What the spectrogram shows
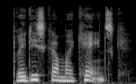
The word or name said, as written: britisk-amerikansk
